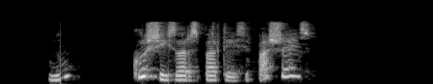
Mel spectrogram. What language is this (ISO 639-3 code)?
lav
